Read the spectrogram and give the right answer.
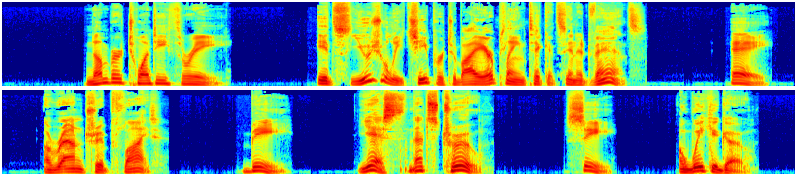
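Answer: B: Yes, that's true.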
